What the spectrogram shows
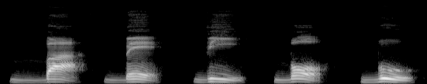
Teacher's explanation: we use the same bilabial sound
